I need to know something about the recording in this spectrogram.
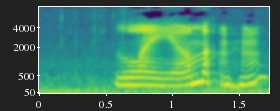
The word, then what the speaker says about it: lamb: We do not hear the B in words like lamb and thumb and dumb and bomb.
